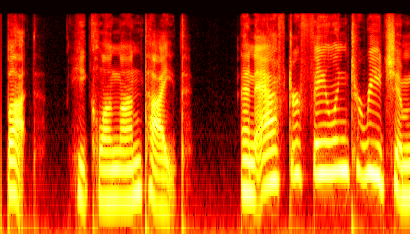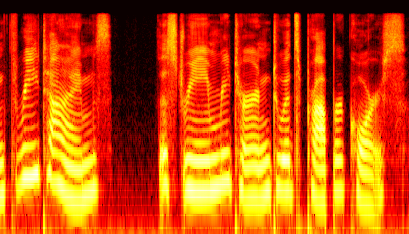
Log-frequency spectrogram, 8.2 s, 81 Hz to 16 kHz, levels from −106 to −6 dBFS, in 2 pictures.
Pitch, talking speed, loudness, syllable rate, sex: 225 Hz, 145 wpm, -19 LUFS, 4.0 syllables/s, female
